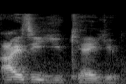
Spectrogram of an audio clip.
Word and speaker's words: Izuku: Or I think it's how it's pronounced. Izuku.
